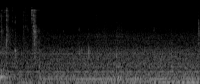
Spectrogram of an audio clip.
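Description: Quiet, low steady hum of room tone, with faint handling of a clear plastic box as a small pocket-knife blade works at it.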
